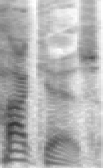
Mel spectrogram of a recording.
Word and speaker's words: Jaquez: The guys that I think, do you think it's Jaquez, right? Is that how they pronounce the kid from UCLA? Jaime Jaquez. Jaquez, okay.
